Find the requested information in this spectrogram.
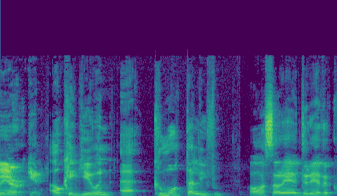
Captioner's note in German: Französisch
